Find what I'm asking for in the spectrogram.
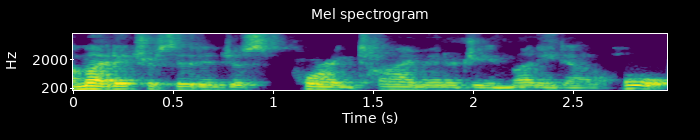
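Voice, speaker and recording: Very fast male speech with ordinary pitch variation. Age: 60s. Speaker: patient sharing testimonial. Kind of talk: testimony. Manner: casual with frequent fillers.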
